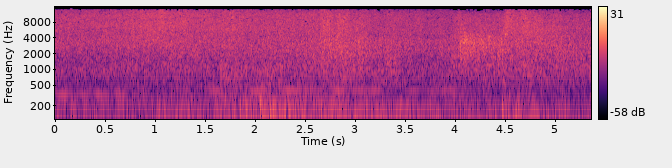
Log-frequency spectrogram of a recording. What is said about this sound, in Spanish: Y al poco de empezar a navegar, se desencadenó una tormenta de viento.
